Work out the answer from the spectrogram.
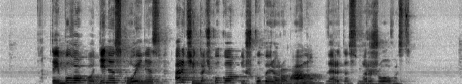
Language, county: Lithuanian, Klaipėda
